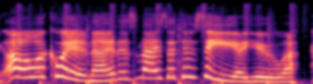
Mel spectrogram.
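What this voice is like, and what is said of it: Put-on Italian accent. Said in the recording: “It is really how they talk. They sort of add a at the end of everything.”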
